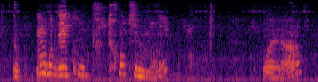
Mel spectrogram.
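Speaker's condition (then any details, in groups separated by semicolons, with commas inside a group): No condition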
